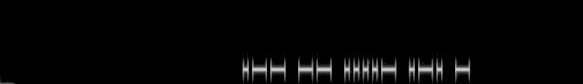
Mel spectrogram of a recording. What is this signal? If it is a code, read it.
Morse code, heard as a keyed tone, about 24 wpm, 700 Hz. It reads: WM4RT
